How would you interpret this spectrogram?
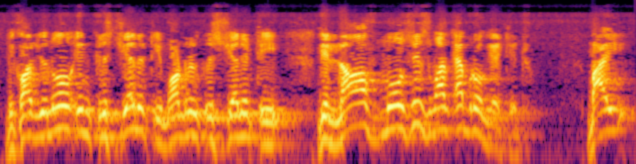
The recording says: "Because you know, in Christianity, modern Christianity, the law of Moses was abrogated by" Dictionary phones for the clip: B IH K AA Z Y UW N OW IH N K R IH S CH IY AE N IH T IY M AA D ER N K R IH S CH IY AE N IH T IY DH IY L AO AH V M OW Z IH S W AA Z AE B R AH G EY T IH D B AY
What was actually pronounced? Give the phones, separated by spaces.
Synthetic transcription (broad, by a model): B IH K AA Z Y UW N OW IH N K R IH S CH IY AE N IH T IY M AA D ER L K R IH S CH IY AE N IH T IY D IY L AO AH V M OW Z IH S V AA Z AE B R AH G EY T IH D B AY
